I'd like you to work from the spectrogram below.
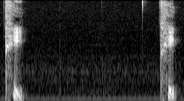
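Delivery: "테이프" as one English syllable, "tape"; short, separate "테이프", said "teip"; long A diphthong. Shown as a demonstration. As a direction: model "테이프" with "ei" gliding before a final p. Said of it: "A로 발음이 변하는 겁니다".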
